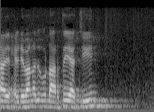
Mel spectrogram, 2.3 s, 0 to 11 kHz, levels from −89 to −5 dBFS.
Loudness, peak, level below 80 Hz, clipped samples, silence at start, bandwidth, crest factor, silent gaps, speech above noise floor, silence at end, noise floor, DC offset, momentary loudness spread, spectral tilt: -27 LUFS; -10 dBFS; -56 dBFS; under 0.1%; 0 s; 9 kHz; 16 dB; none; 25 dB; 0.3 s; -51 dBFS; under 0.1%; 14 LU; -6 dB/octave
